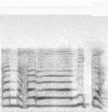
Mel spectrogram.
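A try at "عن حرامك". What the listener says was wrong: عن حرامک, no an. عن عین pronounce properly.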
